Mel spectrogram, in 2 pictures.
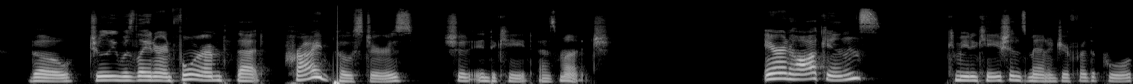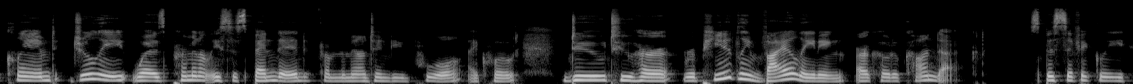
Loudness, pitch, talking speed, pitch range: -22 LUFS, 175 Hz, 110 wpm, 160-195 Hz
